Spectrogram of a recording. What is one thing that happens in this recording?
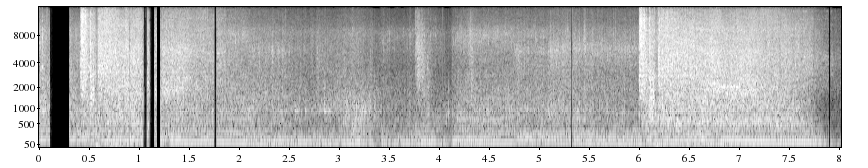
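Tyres skid and scrape over sand and gravel.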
